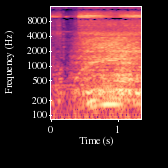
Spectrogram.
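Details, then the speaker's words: Renault Zoe ZE40 after a motor bearing replacement and rebuilt motor, in drive with the door open: steady high-pitched motor whine with a light mechanical whir from the unoiled reduction gear, no rumble or grinding; motor far better than before. "but the high pitched one is the motor yeah I think that's fine it's certainly a million times better than it was before"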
